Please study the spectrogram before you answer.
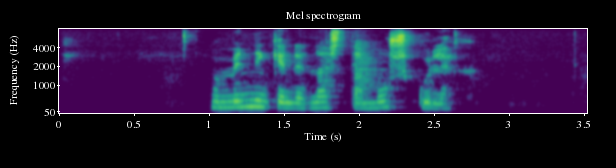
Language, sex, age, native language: Icelandic, female, 40-49, Icelandic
